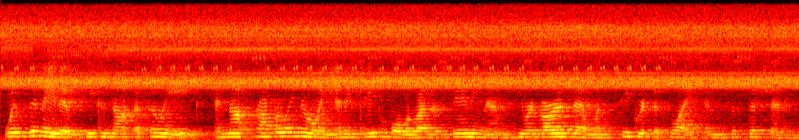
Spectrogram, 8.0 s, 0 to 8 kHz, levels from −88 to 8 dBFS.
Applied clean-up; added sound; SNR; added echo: none; Cricket; 6 dB; reverberation time 0.8 s.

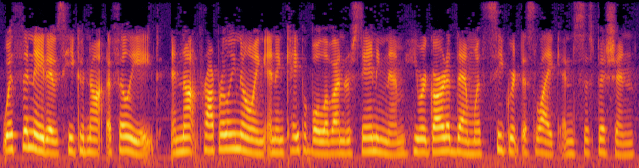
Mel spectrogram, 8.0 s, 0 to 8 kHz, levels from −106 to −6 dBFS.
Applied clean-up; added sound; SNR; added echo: none; none; none; none.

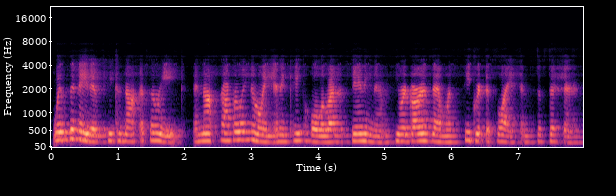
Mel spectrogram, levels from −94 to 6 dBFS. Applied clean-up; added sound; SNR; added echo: neural mask model DeepFilterNet 3.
